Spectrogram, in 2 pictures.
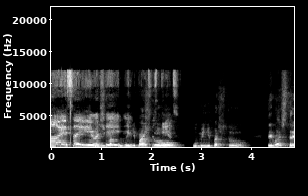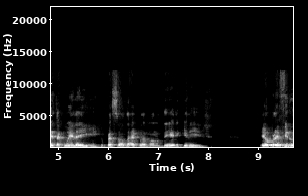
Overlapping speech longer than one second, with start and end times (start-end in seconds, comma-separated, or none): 0.8-2.6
